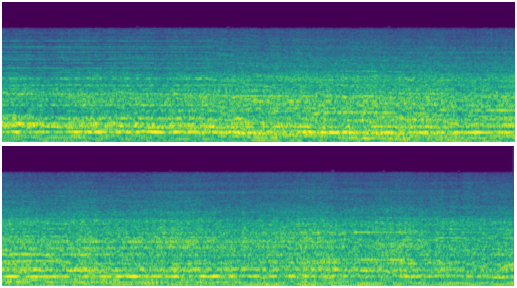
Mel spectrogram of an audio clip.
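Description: Live band's song outro played loud on a concert PA: long-held synth chords over a bass line, with no clear drum beat, recorded from within the crowd.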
